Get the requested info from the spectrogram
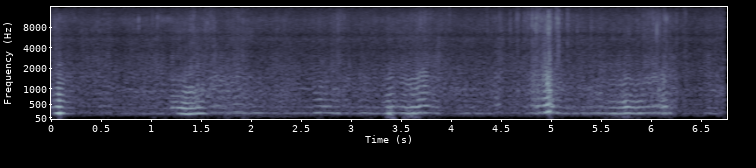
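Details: Inside a beehive, honey bees produce a dense, even drone with wavering overtones; several short loud buzzes from bees flying close rise above the steady hum.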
